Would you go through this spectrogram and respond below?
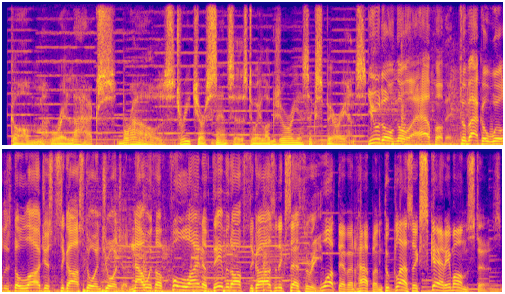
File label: Character; Voice Over for Animation and Cartoon Characters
